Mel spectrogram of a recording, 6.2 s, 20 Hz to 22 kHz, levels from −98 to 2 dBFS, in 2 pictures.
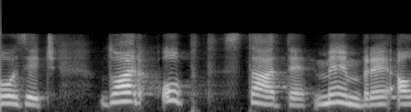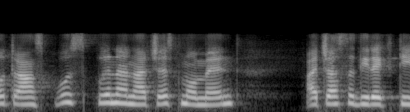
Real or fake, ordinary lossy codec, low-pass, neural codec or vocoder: fake; none; 7.2 kHz; codec, 16 kHz, about 1 kbps, DyCAST, with the encoder's durations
